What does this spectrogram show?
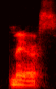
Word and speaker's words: Damaris: In your tour guide, I don't know if I'm pronouncing her name correctly, Damaris? Damaris, yeah.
